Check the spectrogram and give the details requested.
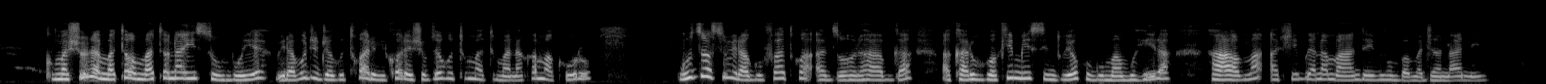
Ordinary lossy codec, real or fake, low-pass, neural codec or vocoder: Opus, 16 kbps; fake; 7.2 kHz; vocoder, 22.05 kHz, 80 mel bands, WaveNeXt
